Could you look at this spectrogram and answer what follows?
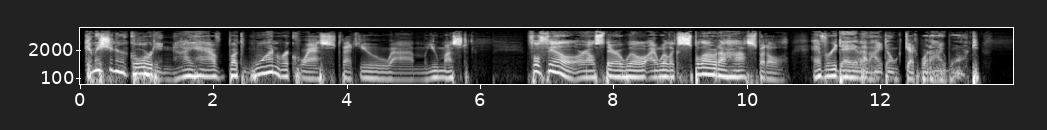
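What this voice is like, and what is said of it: Theatrical supervillain character voice. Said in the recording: “my Batman villain ransom video ... doing a fucking Batman villain impression”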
